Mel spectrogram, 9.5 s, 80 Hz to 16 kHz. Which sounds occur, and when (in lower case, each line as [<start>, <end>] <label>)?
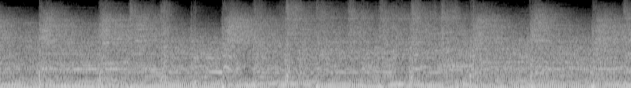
[0.01, 9.45] music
